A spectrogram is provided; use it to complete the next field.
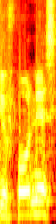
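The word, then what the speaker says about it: euphonious: यूफोनियस ई यहाँ पे साइलेंट होता है, आपको पता है।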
